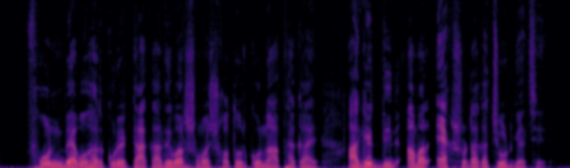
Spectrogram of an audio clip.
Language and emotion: Bengali, sad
